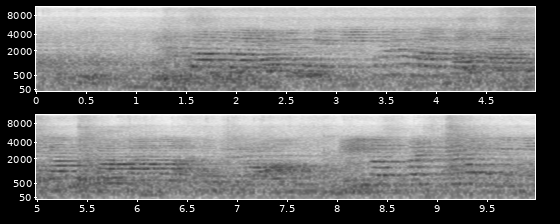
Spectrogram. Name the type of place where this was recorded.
cafe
